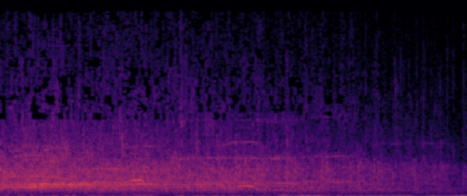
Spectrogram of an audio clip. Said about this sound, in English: Members of the audience are howling with laughter and clapping.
